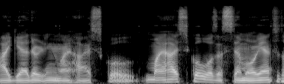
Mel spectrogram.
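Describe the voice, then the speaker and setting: A man is heard in a very clean, dry, close recording with no echo and a silent background. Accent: Turkish. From Turkey (Konya). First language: Turkish. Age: young. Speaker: university student. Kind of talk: casual chat. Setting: studio.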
